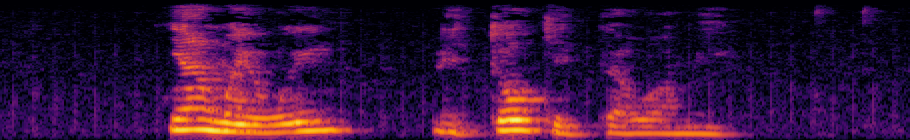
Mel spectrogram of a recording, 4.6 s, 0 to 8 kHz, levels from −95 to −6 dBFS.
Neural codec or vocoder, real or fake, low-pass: none; real; 7.2 kHz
